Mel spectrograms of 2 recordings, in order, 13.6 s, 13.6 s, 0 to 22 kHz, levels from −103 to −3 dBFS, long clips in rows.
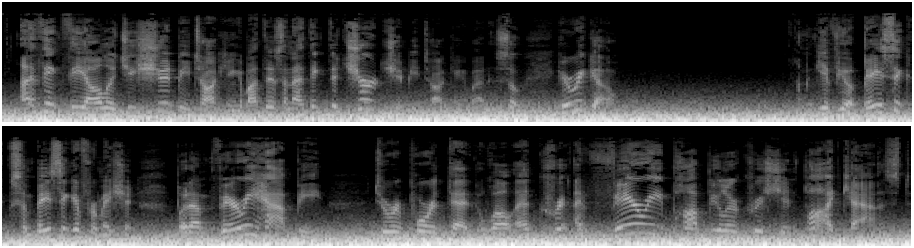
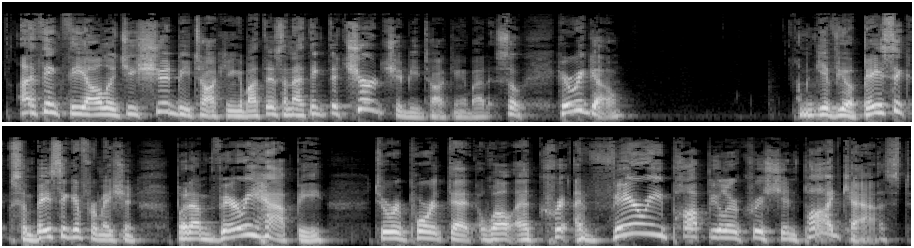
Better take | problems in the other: second | low rumble; loud; throughout; 1 dB below the speech

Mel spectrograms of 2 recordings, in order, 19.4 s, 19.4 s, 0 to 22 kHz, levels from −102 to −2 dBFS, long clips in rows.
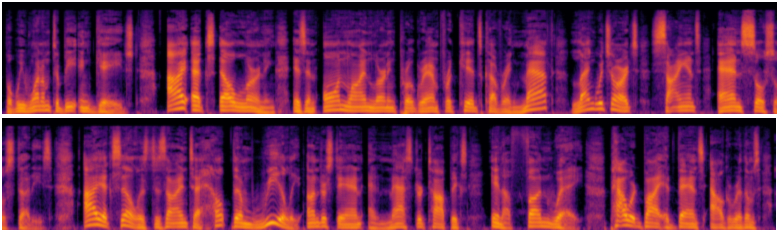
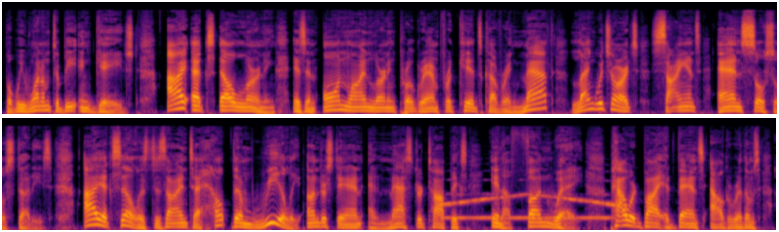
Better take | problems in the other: first | alarm; noticeable; from 15 to 17 s; peak 9 dB below the speech

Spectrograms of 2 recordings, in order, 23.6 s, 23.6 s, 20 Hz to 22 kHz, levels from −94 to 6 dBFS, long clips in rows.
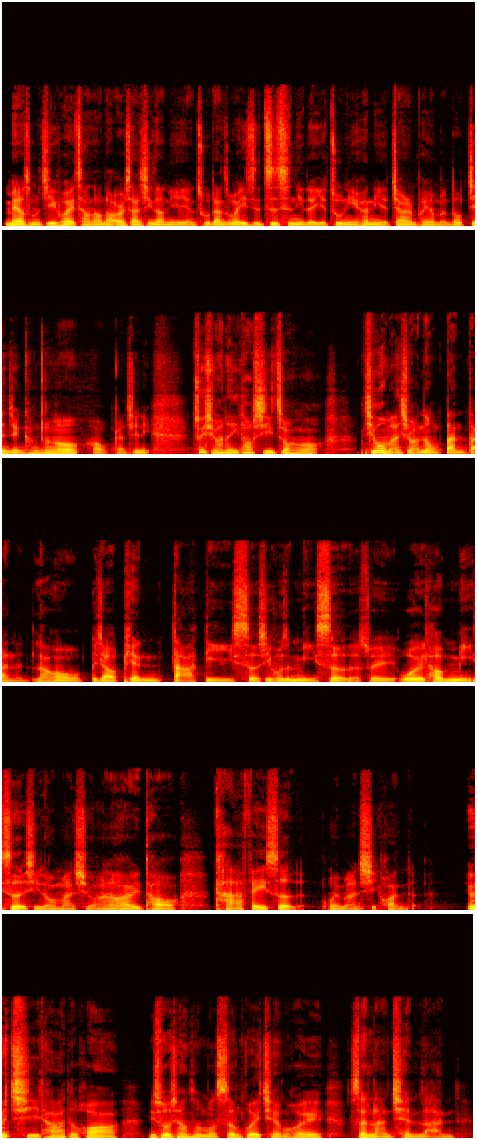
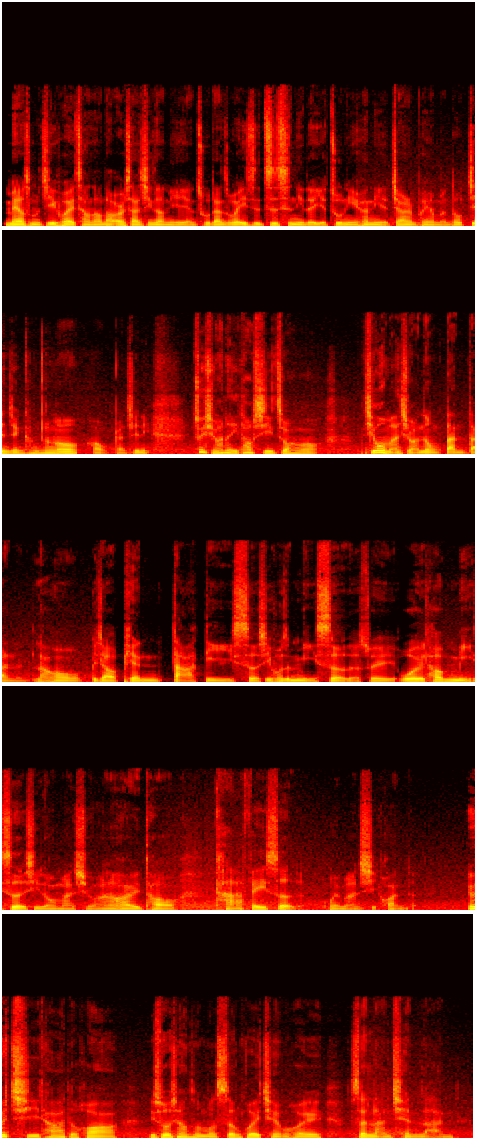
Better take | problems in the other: first | wind noise on the microphone; occasional gusts; from 3.5 to 10 s and from 14 s on; 25 dB below the speech

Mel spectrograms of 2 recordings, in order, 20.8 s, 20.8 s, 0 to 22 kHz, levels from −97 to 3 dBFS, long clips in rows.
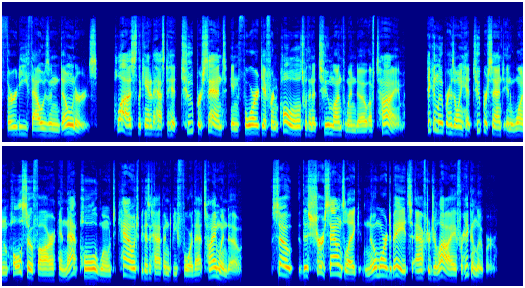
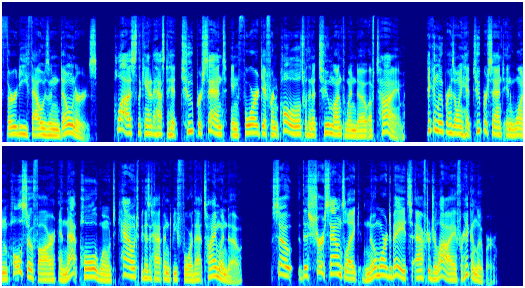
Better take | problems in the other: second | thin; very; fading below 350 Hz

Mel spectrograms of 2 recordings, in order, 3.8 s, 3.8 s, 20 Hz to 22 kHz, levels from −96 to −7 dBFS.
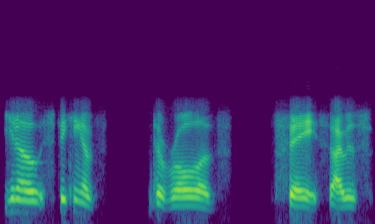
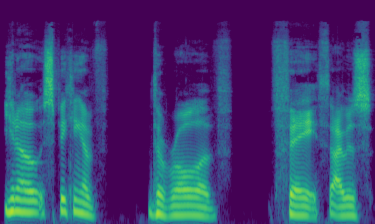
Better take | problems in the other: second | phone-call audio

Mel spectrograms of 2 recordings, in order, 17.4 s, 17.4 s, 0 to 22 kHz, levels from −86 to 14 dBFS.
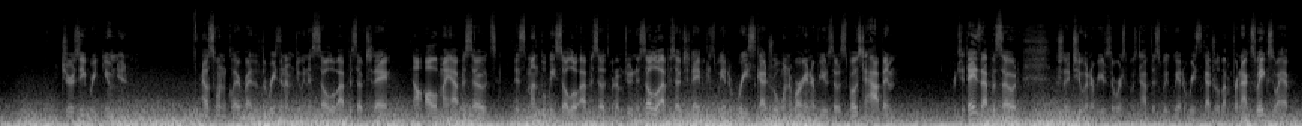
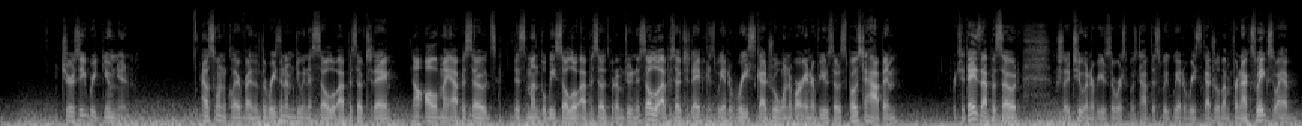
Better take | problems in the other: second | low rumble; loud; throughout; 6 dB below the speech; faint in the second

